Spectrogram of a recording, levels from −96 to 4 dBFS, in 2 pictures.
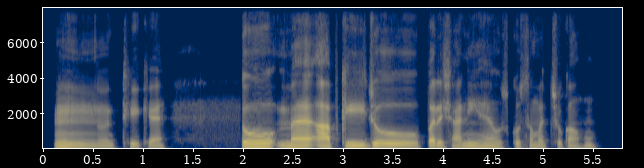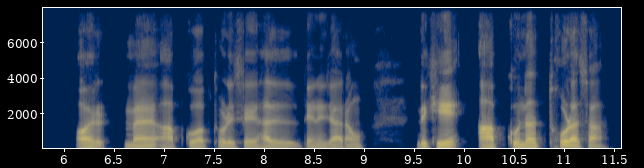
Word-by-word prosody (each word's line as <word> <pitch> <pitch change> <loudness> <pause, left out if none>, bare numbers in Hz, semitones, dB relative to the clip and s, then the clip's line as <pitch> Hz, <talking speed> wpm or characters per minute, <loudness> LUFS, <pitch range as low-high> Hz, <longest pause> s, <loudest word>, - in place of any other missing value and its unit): हुँ, 100 -5 -2
अ, - - -9
ठीक 105 -3 -8
है। 95 +1 -2 0.8
तो 150 +1 +6
मैं 120 0 +5
आपकी 120 +1 +3
जो 115 0 +2 0.5
परेशानी 105 +3 -1
है 115 +1 -3
उसको 110 -3 -8
समझ 100 -1 -8
चुका 95 - -8
हूँ, 105 +7 -10 0.6
और 105 0 +2 0.2
मैं 105 +1 +2 0.2
आपको 100 +2 -4
अब 95 - -4
थोड़े-से 100 -1 -3
हल 95 -1 +1 0.3
देने 90 -1 -5
जा 85 -2 -1
रहा - - -5
हूँ। 115 +2 -8 0.6
देखिए, 135 +6 +3 0.2
आपको 115 +2 +3
ना 135 +3 +4 0.2
थोड़ा-सा, 110 -6 +3
105 Hz, 145 wpm, -24 LUFS, 95-120 Hz, 0.8 s, तो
